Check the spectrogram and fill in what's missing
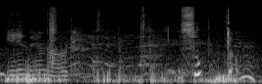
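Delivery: ordinary talk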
